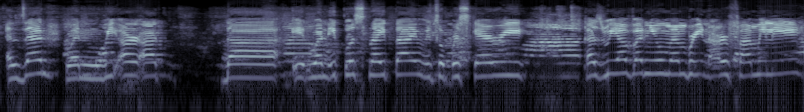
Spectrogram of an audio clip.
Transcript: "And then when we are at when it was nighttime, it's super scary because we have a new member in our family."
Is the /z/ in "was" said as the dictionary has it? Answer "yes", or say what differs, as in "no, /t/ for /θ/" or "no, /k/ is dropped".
no, /s/ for /z/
